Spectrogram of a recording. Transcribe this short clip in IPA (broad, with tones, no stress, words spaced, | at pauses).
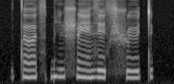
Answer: tə̃ː˩˧sɓi̤˨˥ ʂẽ˧˩˧zɪ˨˩sʂʏ˩˧t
